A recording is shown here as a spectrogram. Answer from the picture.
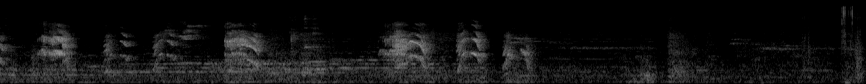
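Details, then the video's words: Indian ringneck parrot out of its cage, with a melodious voice; a series of harsh chattering squawks in bursts during the first five seconds, then quieter fainter notes and a sharp click at the end. "Indian ringneck parrot melodious voice"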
